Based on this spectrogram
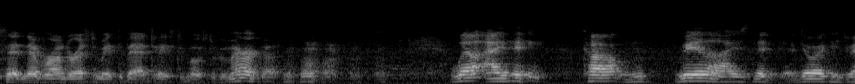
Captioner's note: laughing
